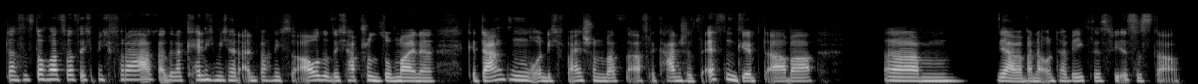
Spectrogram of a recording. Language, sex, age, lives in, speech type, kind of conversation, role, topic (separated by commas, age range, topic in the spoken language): German, female, 40-44, Germany, conversation, advice, user, Wie kann ich neue Orte erkunden, ohne mich überfordert zu fühlen?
